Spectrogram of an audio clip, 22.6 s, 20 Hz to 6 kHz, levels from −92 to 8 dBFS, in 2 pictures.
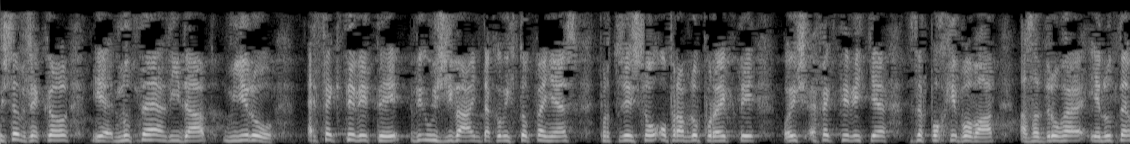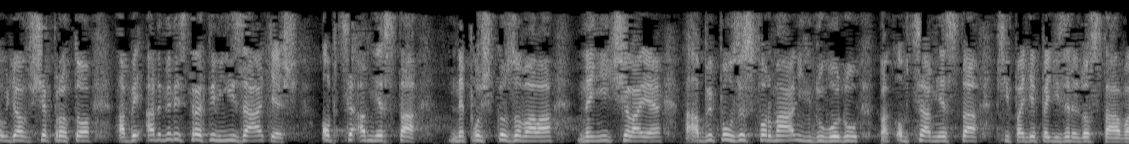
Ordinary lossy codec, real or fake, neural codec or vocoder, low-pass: MP3, 24 kbps; fake; codec, 16 kHz, 16 kbps, FunCodec, trained on Chinese and English, 50 frames a second; 5.4 kHz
